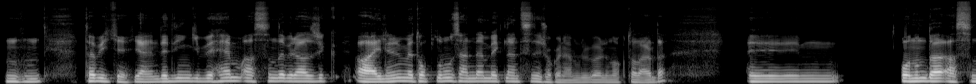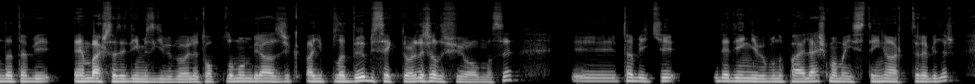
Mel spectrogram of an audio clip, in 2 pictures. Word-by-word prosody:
Hı - - 0
hı. 130 +1 -3 0.4
Tabii 150 -2 +3
ki, 125 -5 -4
yani 125 0 -1
dediğin 145 +2 +1
gibi 145 0 -1
hem 155 +3 0
aslında 150 +1 0
birazcık 145 0 0 0.2
ailenin 135 +2 +4
ve 150 - +2
toplumun 150 +1 0
senden 145 -1 -1
beklentisi 140 0 -3
de 135 - -1
çok 110 -3 -6
önemli 100 +1 -8
böyle 105 -1 -6
noktalarda. 105 0 -6 0.8
Emm, 135 0 -1 0.6
onun 145 0 +6
da 145 0 +7
aslında 135 +2 0
tabii 140 -1 -1 0.2
en 140 0 +4
başta 140 0 +5
dediğimiz 130 -1 +1
gibi 125 -1 -3
böyle 130 0 0
toplumun 140 +3 -1
birazcık 140 -1 0
ayıpladığı 140 +4 +3
bir 160 - -2
sektörde 140 -1 +1
çalışıyor 130 -5 0
olması, 110 - -5 0.5
eee, 150 -1 -5
tabii 150 -3 0
ki 155 +2 -3 0.3
dediğin 150 -1 +2
gibi 135 -1 +1
bunu 135 -1 -2
paylaşmama 140 0 0
isteğini 135 +2 -2
arttırabilir. 140 +6 -3
140 Hz, 140 wpm, -22 LUFS, 130-145 Hz, 0.8 s, da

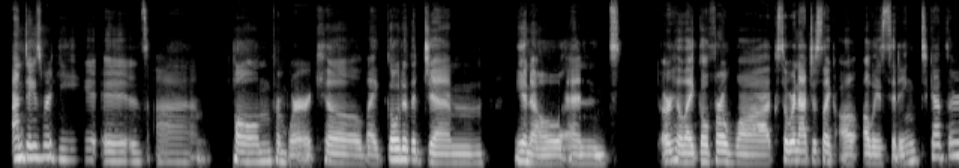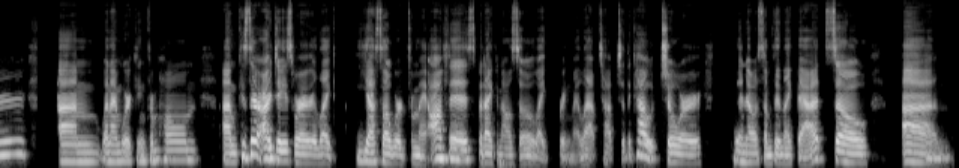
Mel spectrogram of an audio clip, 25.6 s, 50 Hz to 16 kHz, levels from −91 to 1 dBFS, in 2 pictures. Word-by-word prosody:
on 220 +2 +5
days 225 -1 +1
where 230 0 0
he 190 -3 -10
is, 165 -2 -6
um 155 +6 -15 0.3
home 165 0 -1
from 165 -3 -5
work, 135 -2 0
he'll, 145 -5 -2
like, 135 -2 -5
go 195 0 +6
to 195 0 +5
the 180 -1 -1
gym, 145 -3 -1 0.4
you 170 -1 +2
know, 135 -2 0
and 135 -1 -3 0.7
or 170 - +4
he'll, 170 -3 +1
like, 150 -1 +4
go 160 -1 +2
for 165 +3 0
a 170 - +5
walk. 140 -2 -2
So 180 - +1
we're 175 - +7
not 175 0 +4
just, 175 0 -1
like, 170 -3 +1
al 140 -1 -3
always 140 -2 -1
sitting 165 +6 -4
together, 260 +6 -3 0.5
um, 160 0 +2
when 160 - -2
I'm 155 0 +1
working 165 - -3
from 175 +1 -6
home, 180 0 -6 0.4
um 155 -1 +4
'cause 245 +9 -1
there 275 +4 +8
are 200 - +8
days 170 -4 +1
where, 140 -2 +4
like, 140 -1 -3 0.2
yes, 165 -1 +1
I'll 145 -2 +2
work 135 -1 -2
from 135 - -6
my 125 -2 -2
office, 195 -3 +3
but 155 - -3
I 150 - +3
can 140 -1 -15
also, 130 - -6
like, - - -8 0.2
bring - - -11
my - - -16
laptop - - -6
to - - -4
the - - -14
couch 200 - +1
or, 140 -2 +1 0.4
you 175 -2 -4
know, 150 -1 -1
something 135 0 -3
like 135 -1 -5
that, 200 0 +3
so, 150 -6 +3 0.4
um 215 +8 +2
160 Hz, 170 wpm, -23 LUFS, 145-180 Hz, 0.7 s, there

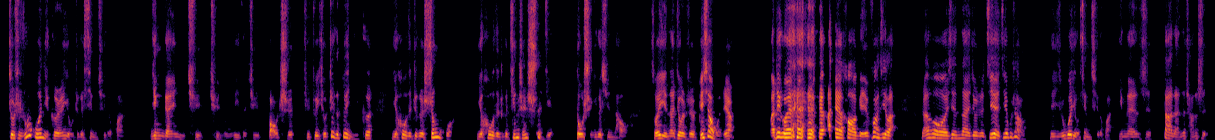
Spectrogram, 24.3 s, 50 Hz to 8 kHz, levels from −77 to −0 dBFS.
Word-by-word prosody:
就 190 -2 +4
是 170 -2 -6
如 280 - +2
果 225 -7 +1
你 205 -10 -3
个 160 +6 -4
人 155 +2 -4
有 100 - -10
这 135 - -22
个 - - -13
兴 130 -7 -9
趣 - - -15
的 - - -25
话， - - -18 0.5
应 160 +1 -6
该 145 -2 -4
你 120 -7 -19
去 115 -5 -8
去 115 -4 -13
努 100 -1 -29
力 115 -1 -17
地 110 0 -25
去 335 - -17
保 - - -3
持、 390 +2 -6 0.2
去 135 - -16
追 160 +6 -5
求， 140 -1 -7
这 255 - -3
个 195 - -2
对 210 +2 -2
你 120 -6 -19
个 175 -1 -4 0.3
以 135 - -6
后 190 -2 -2
的 150 -2 -7
这 140 - -7
个 150 -1 -2
生 235 +1 +3
活， - - -12 0.4
以 - - -5
后 190 - -2
的 150 - -4
这 - - -18
个 140 - -8
精 215 +5 0
神 195 0 -4
世 - - -2
界 370 +6 -14 0.4
都 420 -2 +3
是 - - -1
一 125 +1 -19
个 130 - -4
熏 120 -1 -9
陶。 120 - -16 0.4
所 165 +3 +2
以 160 -4 +2
呢， 150 +1 -6
就 160 -2 +2
是 140 0 -3
别 200 - +2
像 215 - +6
我 - - -14
这 420 - -3
样， - - -2 0.7
把 - - +3
这 250 - +7
个 230 -2 +8 1.0
爱 215 -4 +6
好 180 -3 +4
给 155 -1 0
放 245 +6 0
弃 205 0 0
了， 170 - +1 0.5
然 200 +1 -4
后 185 -5 +2
现 180 0 -5
在 180 -3 -3
就 165 0 -4
是 155 -2 -9
接 205 +9 +2
也 220 - +6
接 225 +1 -2
不 235 - -7
上 260 - -4
了。 - - -30 0.4
你 140 -1 -14
如 155 +4 -8
果 195 0 +5
有 450 - -3
兴 - - -12
趣 385 - -11
的 460 - -22
话 - - -19 0.2
应 135 0 -19
该 140 0 -10
是 130 -3 -16 0.2
“大 170 -2 -2
胆 140 -2 -12
地 160 - -14
尝 145 +3 -18
试， 405 0 -13
165 Hz, 250 characters per minute, -22 LUFS, 140-210 Hz, 1.0 s, 个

